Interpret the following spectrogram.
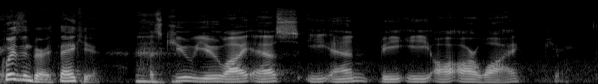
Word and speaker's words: Quisenberry: we don't need it's just okay I'll even pronounce it for you quizenberry quizenberry thank you that's q-u-i-s-e-n-b-e-r-r-y okay uh Quisenberry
